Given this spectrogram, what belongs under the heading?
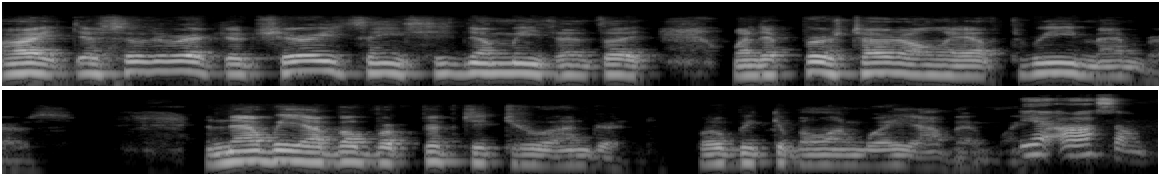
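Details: Adult speaker; conversational speech.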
